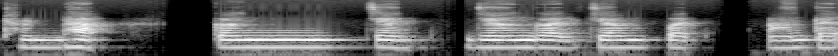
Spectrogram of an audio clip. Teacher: अनुस्वार के उच्चारण में वायु नाक से निकलती है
